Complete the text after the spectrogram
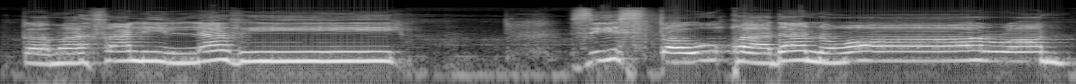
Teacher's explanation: کمثل الذی استوقد نارا، سین کو سیٹی کی آواز دیں، تا کو ویسے ہی پڑھیں جیسے ہم حروف توجیہ میں پڑھتے ہیں۔ قاف کو قلقلہ کی آواز دیں، موٹا کریں، نا پر الف مدہ کریں اور را کو موٹا کریں۔ یہ جیم وقف جائز کی علامت ہے، یہاں ٹھہرنا بہتر اور نہ ٹھہرنا لازم ہے۔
